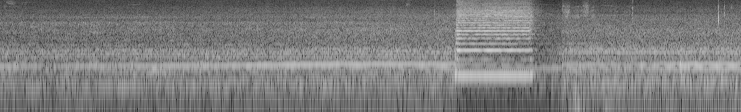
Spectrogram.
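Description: Engine of a French Army VBCI eight-wheeled armoured vehicle running as it drives slowly, with a steady whine that creeps up slowly in pitch. About four and a half seconds in, a horn sounds once for under a second.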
